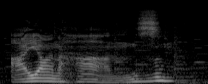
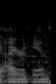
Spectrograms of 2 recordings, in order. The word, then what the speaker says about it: Iron Hands: Ion Hans. Why did I say it like that? Why did I say Iron Hands like that?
